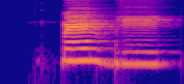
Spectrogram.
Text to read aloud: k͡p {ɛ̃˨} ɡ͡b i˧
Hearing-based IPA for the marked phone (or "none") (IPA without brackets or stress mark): ɛ̃˦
